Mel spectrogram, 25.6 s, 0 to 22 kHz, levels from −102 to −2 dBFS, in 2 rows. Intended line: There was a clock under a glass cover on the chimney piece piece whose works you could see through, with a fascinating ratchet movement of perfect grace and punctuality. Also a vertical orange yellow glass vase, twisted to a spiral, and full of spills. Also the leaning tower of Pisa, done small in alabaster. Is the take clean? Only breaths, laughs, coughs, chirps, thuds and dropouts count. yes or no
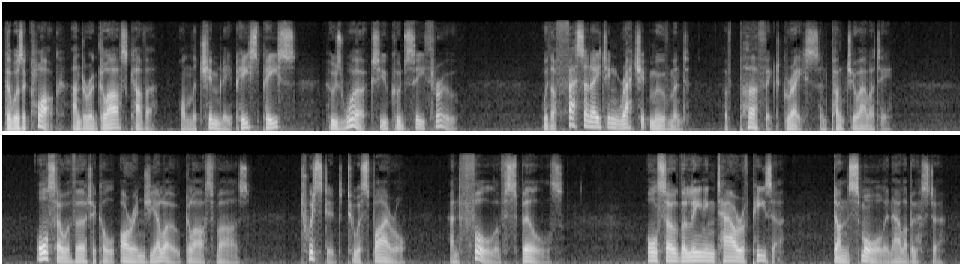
yes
